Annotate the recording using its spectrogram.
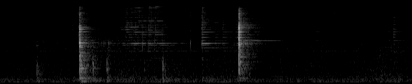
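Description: Two sharp metallic clinks about a second and a half apart, the second louder, each with a short high ring, and light handling sounds between: the metal replica sword knocking against its display stand as it is handled.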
